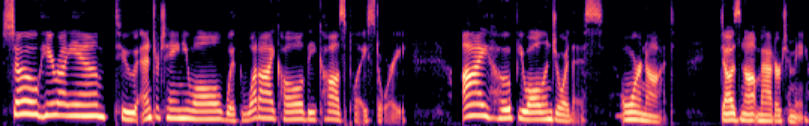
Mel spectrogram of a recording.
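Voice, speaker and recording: A woman playing a prim, aloof accountant in her late twenties who narrates her own story in a deadpan, formal way. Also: medium pitch, slow pace, clear, resonant tone, no echo, studio quality. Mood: reluctant, dry. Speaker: host and narrator of a character story series. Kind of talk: scripted first-person storytelling.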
